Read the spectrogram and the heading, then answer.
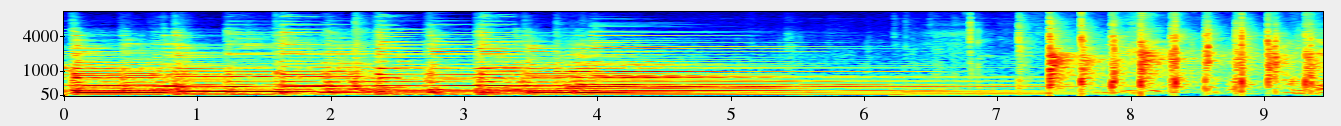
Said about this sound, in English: Round of applause. Yes, well deserved.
